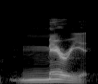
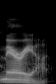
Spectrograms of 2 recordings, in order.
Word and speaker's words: Marriott: night we were sponsored by Marriott Marriott it's Marriott that's how it's pronounced it's not Marriott we've we've had it wrong all these years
